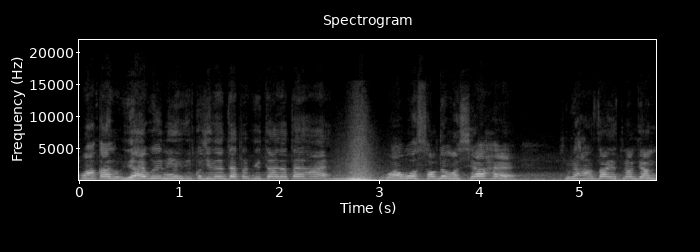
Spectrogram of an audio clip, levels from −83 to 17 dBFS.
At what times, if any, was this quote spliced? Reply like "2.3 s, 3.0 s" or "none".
2.7 s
